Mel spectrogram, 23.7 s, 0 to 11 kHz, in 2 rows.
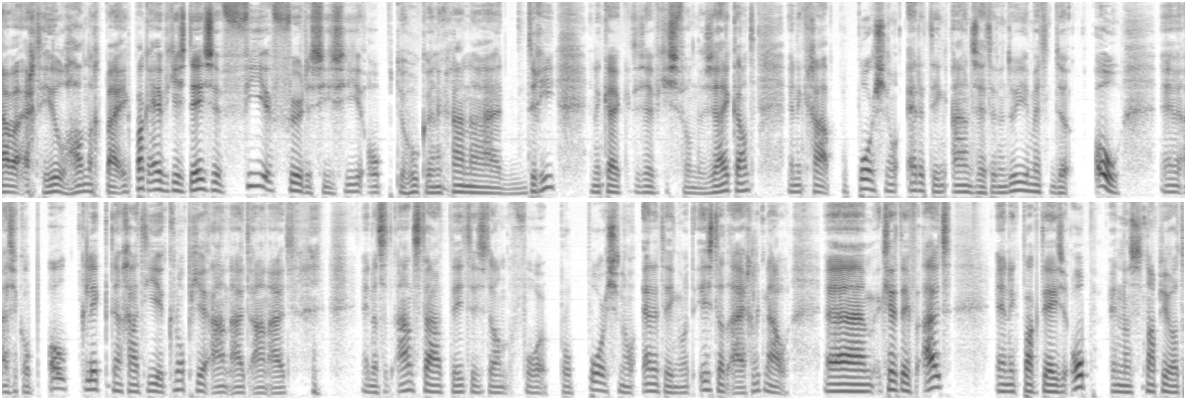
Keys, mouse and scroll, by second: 5.0 KP_3, 7.0 shift+middle click, 10.0 o, 14.0 o, 14.5 click, 14.8 o, 15.2 o, 15.9 click, 16.4 o, 16.7 click, 19.1 click, 23.3 g.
